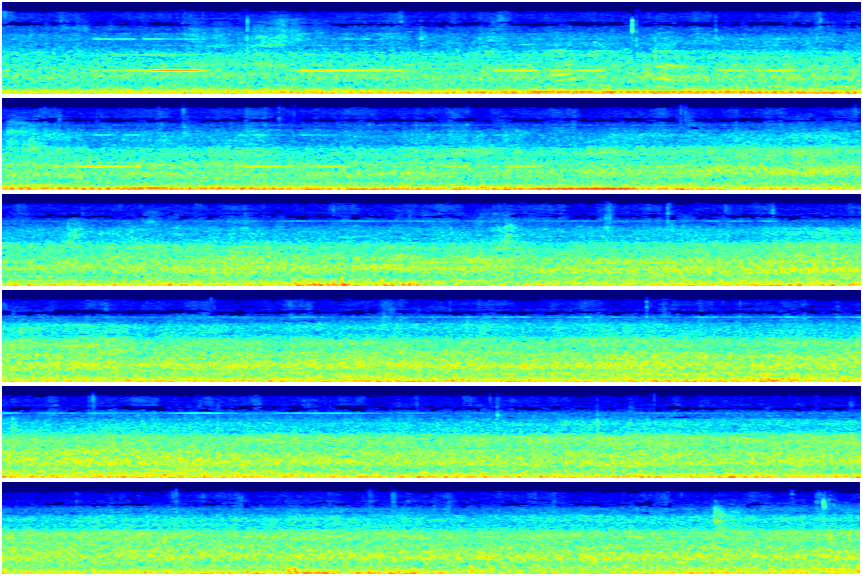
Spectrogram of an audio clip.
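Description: A vehicle's reversing alarm beeping in a steady series of single high tones over a low engine hum, stopping about seven seconds in; after that a steady rush of outdoor traffic noise.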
